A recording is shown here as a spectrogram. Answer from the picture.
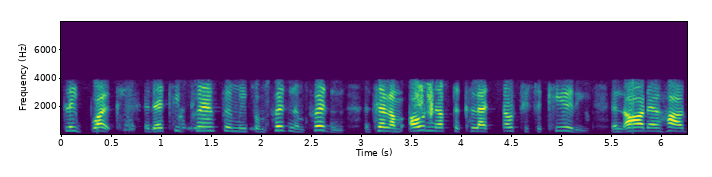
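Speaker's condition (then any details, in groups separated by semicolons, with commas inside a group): Hearing loss with speech impediment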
